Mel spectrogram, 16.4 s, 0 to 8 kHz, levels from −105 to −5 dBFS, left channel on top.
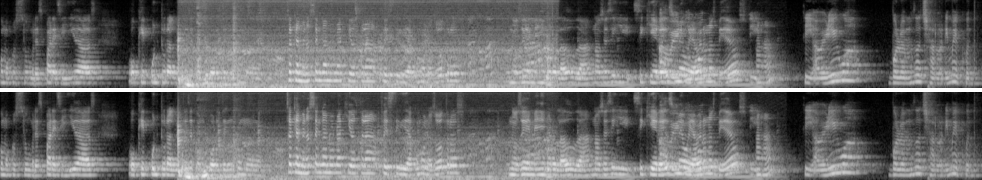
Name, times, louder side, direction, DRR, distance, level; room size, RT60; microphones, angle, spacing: voice 1, 0.0-1.5 2.1-4.4 4.8-7.7 8.5-12.9, right 1 dB, 30° right, 7 dB, 0.7 m, -24 dB
sound 1, 2.9-6.5 6.8-8.6 8.9-10.8 11.1-13.0, right 3 dB, 70° right, 0.6 m, -31 dB
sound 2, 3.0-9.3, left 4 dB, 80° left, 0.4 m, -31 dB
voice 2, 11.0-11.8 12.5-12.7 13.4-14.3 14.8-16.3, left 1 dB, 15° left, 6 dB, 0.4 m, -31 dB
8.5 x 6.9 x 4.5 m, 1.0 s
head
